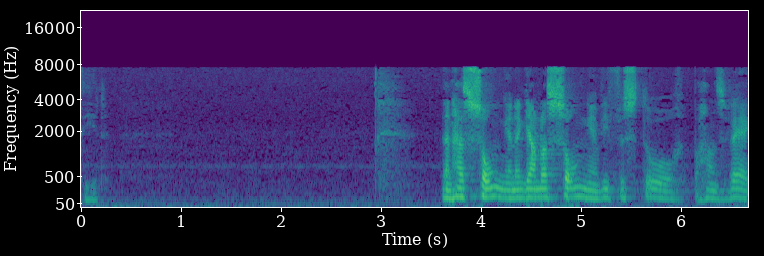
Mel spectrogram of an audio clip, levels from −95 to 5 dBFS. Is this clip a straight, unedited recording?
yes; 0 cuts

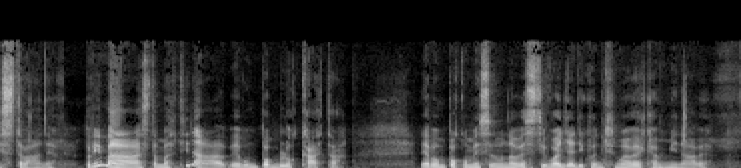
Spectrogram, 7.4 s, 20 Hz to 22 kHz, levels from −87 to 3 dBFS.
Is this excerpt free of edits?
yes; 0 cuts

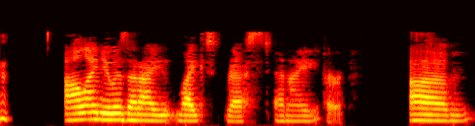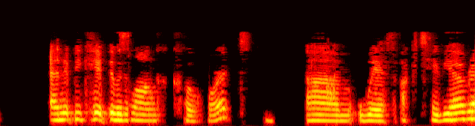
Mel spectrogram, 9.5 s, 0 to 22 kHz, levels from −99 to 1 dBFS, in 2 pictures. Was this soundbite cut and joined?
yes; 3 cuts; at 2.2 s, 3.2 s, 6.0 s

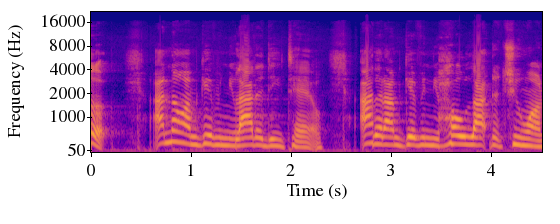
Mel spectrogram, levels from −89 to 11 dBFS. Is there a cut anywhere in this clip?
yes; 3 cuts; at 1.4 s, 2.8 s, 3.5 s

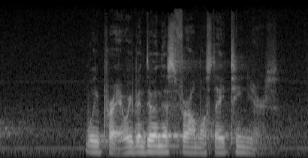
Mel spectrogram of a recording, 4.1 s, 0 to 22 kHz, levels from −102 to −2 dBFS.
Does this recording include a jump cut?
no; 0 cuts

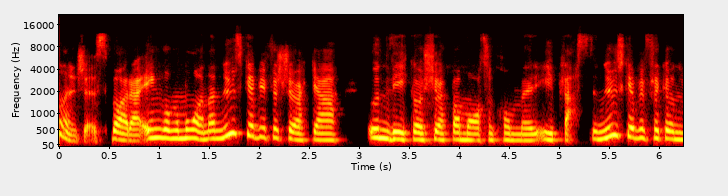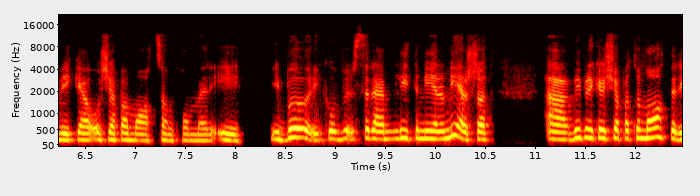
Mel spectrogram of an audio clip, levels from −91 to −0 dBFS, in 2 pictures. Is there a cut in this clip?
no; 0 cuts

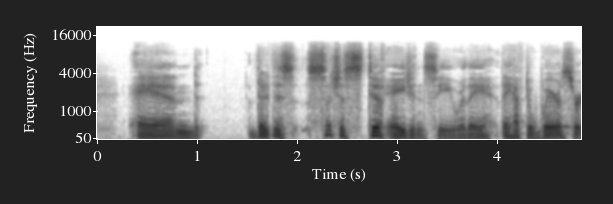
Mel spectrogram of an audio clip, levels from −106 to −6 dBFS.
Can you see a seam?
yes; 2 cuts; at 1.7 s, 2.9 s

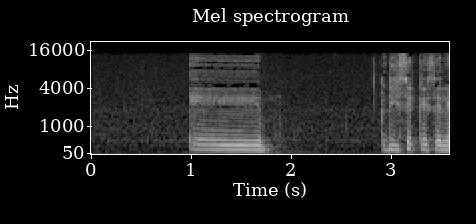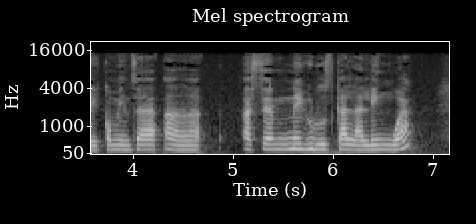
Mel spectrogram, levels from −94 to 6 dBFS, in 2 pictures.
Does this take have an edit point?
no; 0 cuts

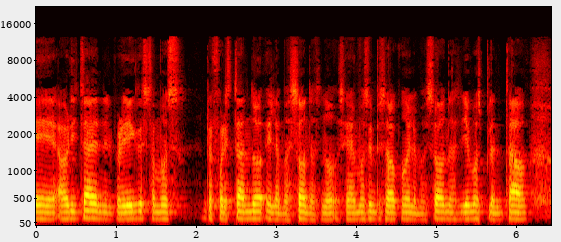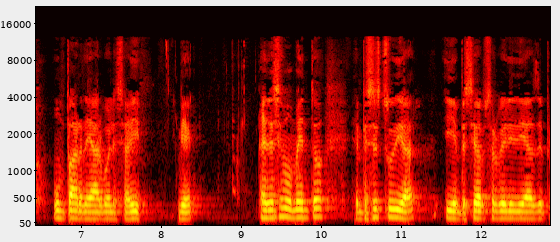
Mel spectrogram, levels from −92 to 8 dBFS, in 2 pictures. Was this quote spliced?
no; 0 cuts

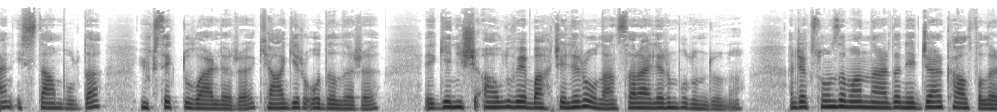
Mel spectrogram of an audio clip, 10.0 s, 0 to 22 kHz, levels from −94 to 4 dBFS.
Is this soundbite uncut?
yes; 0 cuts

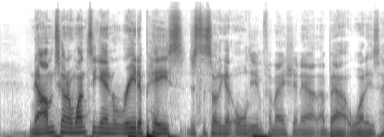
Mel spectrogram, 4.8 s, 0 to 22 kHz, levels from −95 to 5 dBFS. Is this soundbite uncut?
yes; 0 cuts

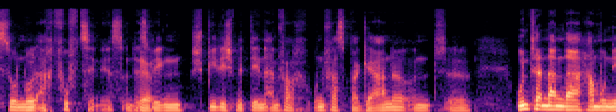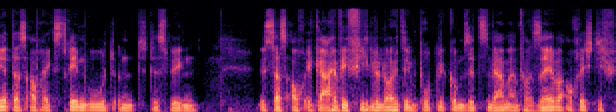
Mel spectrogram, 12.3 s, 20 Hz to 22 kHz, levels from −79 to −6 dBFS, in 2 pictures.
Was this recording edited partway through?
no; 0 cuts

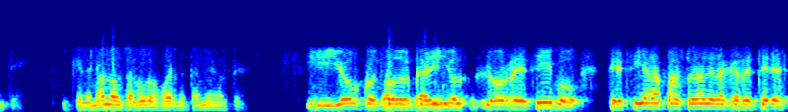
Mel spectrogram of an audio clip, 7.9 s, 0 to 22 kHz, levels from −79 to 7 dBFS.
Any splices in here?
no; 0 cuts

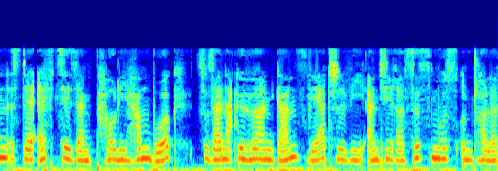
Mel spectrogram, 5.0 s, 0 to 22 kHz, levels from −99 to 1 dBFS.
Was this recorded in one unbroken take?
no; 2 cuts; at 2.3 s, 3.1 s

